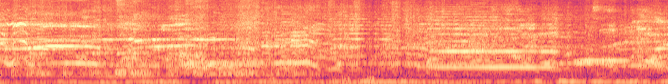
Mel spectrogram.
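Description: Loud, sustained roar of a large crowd cheering and yelling at the village palanquin festival for Aai Raibadevi in Rave, many voices shouting together without pause.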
